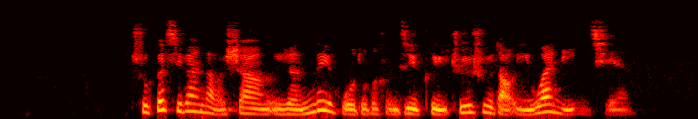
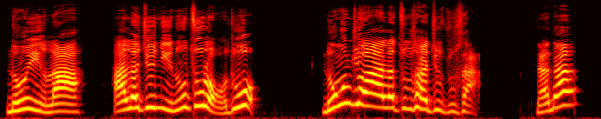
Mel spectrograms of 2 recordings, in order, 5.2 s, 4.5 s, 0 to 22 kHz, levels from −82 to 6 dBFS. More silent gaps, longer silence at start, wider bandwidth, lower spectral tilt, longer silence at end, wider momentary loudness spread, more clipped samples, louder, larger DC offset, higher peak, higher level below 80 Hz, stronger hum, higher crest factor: second, none vs 3.77-3.91 s; first, 1 s vs 0.05 s; second, 11 kHz vs over 20 kHz; first, -4.5 dB/octave vs -2 dB/octave; first, 0.5 s vs 0.2 s; second, 10 LU vs 14 LU; neither; second, -28 LUFS vs -17 LUFS; neither; second, -12 dBFS vs -2 dBFS; about the same, -66 dBFS vs -66 dBFS; neither; about the same, 18 dB vs 16 dB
